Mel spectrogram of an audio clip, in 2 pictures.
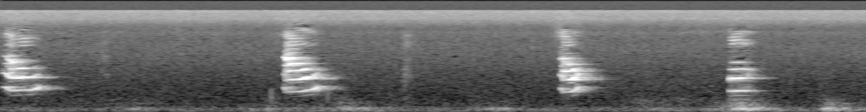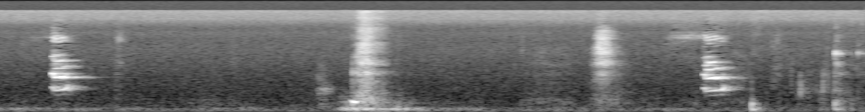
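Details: Black Persian cat kept in the house and wanting to go out, meowing insistently: short harmonic meows repeated roughly every two seconds, about seven in all, with a few knocks and clicks between them.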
